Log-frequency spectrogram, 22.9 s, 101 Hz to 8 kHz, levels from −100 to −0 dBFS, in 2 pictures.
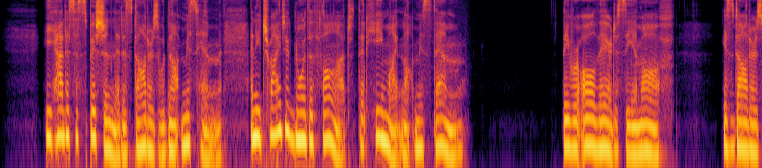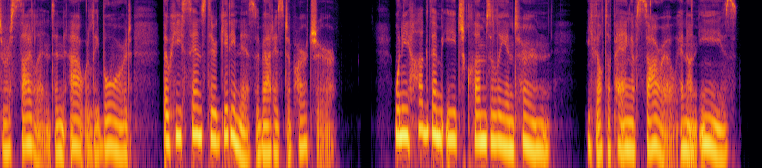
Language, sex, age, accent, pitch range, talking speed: English, female, 50-69, American, 155-190 Hz, 165 wpm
